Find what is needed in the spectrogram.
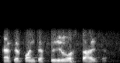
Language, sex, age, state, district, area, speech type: Bengali, male, 45-60, West Bengal, Purba Medinipur, rural, conversation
